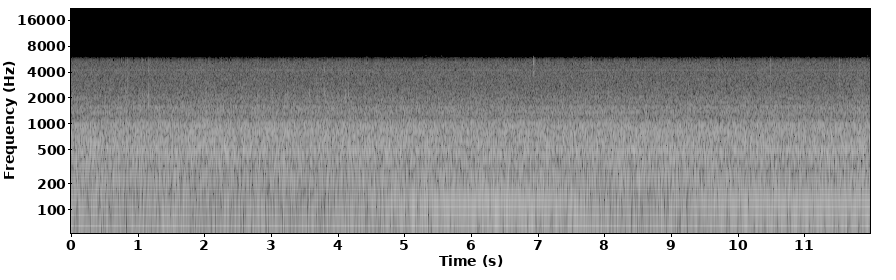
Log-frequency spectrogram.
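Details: Steady broadband hum, like a fan or engine running, with a constant low drone and no animal voice.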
